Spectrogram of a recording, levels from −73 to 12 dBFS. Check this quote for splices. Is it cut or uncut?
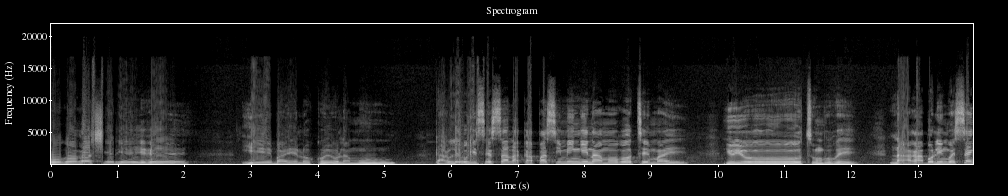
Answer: uncut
